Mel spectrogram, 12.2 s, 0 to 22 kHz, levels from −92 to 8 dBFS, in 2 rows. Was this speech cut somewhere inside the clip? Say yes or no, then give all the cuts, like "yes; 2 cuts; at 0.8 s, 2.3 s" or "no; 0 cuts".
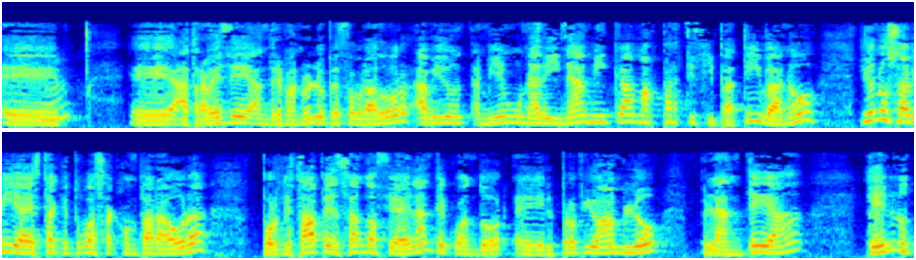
no; 0 cuts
